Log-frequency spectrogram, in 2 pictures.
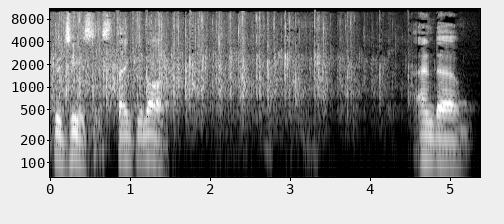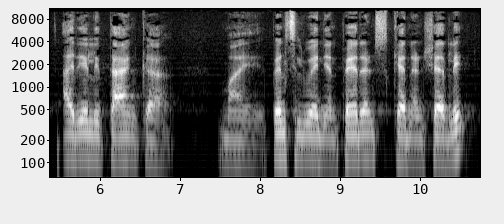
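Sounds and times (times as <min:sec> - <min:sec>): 
speech: 0:00.0 - 0:01.6, 0:04.6 - 0:10.7
church congregation clapping during a worship service: 0:00.0 - 0:05.1.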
